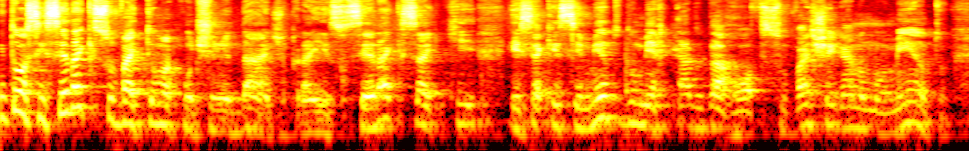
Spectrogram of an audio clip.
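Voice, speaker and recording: A man talks at a fairly quick pace with hardly any pauses and a fairly high pitch. Noticeable background noise runs underneath. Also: ordinary pitch variation. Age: 40s. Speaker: dentist and podcast co-host. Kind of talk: casual interview conversation.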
